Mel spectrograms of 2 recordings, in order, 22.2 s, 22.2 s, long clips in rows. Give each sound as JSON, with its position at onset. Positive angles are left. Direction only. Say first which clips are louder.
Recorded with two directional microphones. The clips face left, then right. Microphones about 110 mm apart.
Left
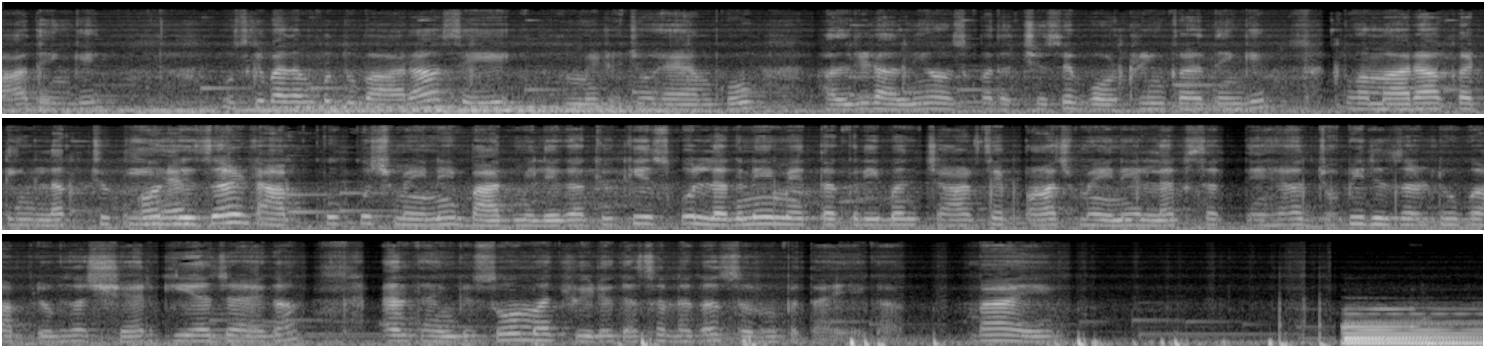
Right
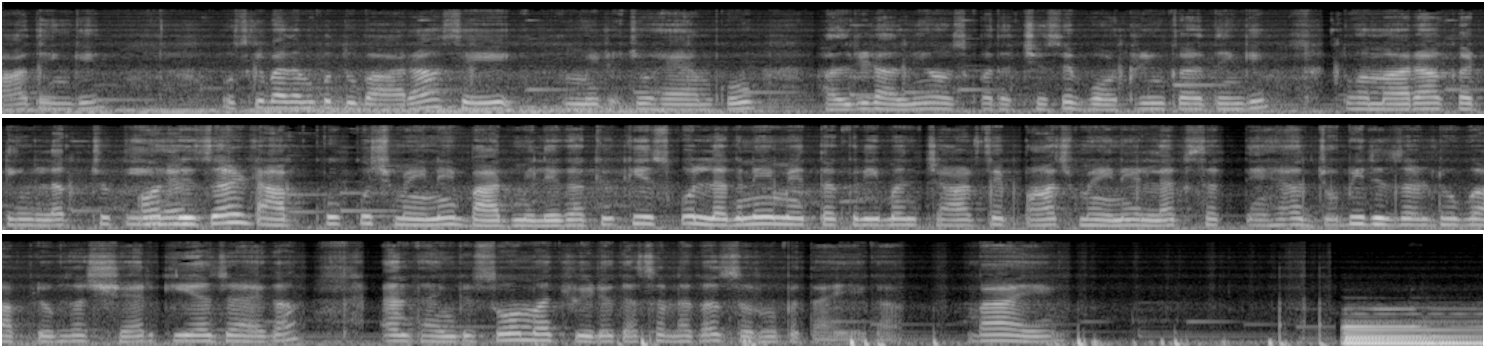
{"t": 0.0, "sound": "a woman's voice", "louder": "right 4 dB", "side_deg": -20}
